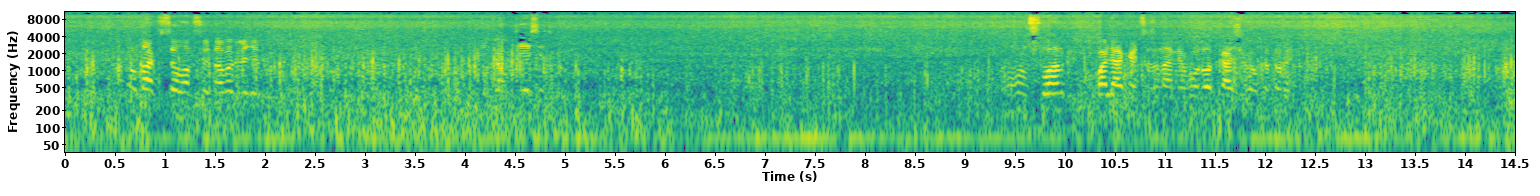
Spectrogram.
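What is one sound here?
Water churns and rushes in a boat's wake.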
